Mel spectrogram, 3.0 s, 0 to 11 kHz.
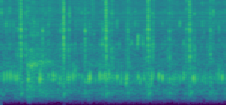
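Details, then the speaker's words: Keurig 2.0 brewer after repairing bottom leak (brittle disintegrated high-pressure relief valve bypassed with automotive T-fitting), four-ounce test cup: steady pump hum with water trickling and gurgling into cup, pumping and dispensing normally. "so i'm gonna do another test cup here four ounces remember before it was leaking i can already hear it coming out of the cup"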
